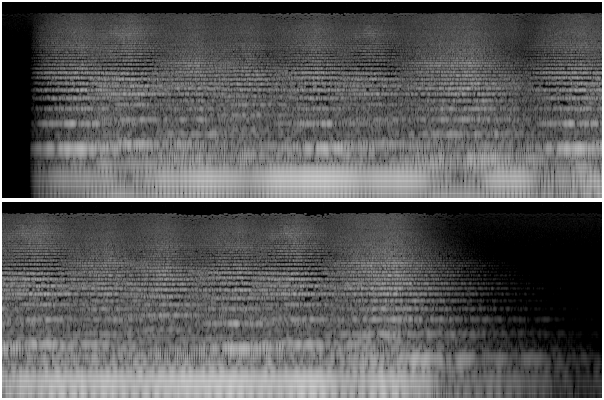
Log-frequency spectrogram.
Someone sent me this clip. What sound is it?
made with vst instruments
ambience, ambient, atmosphere, background, background-sound, cinematic, dark, deep, drama, dramatic, drone, film, hollywood, horror, mood, movie, music, pad, scary, sci-fi, soundscape, space, spooky, suspense, thiller, thrill, trailer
